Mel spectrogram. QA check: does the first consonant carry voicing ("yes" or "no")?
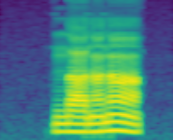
yes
